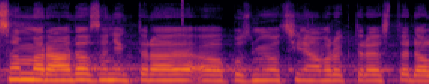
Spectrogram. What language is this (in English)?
Czech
